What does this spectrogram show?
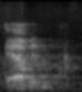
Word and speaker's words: Erwin: He's a collector from Austria. Pronounced Evan.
